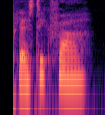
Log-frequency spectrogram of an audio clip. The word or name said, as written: plasticfar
